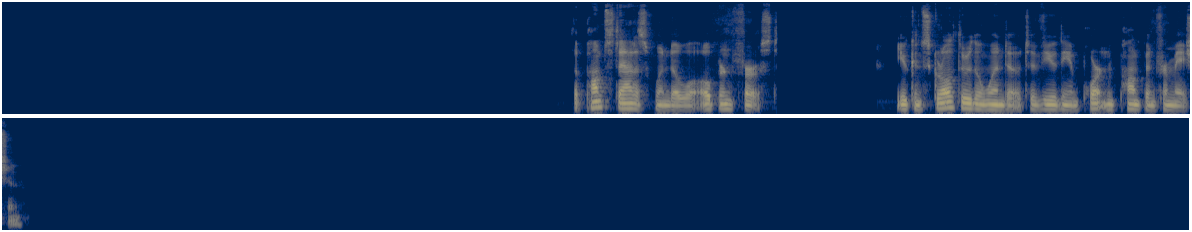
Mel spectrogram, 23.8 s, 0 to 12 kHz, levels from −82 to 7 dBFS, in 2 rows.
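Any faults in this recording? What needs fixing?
Nothing stood out on listening, so there is nothing here that needs fixing.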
